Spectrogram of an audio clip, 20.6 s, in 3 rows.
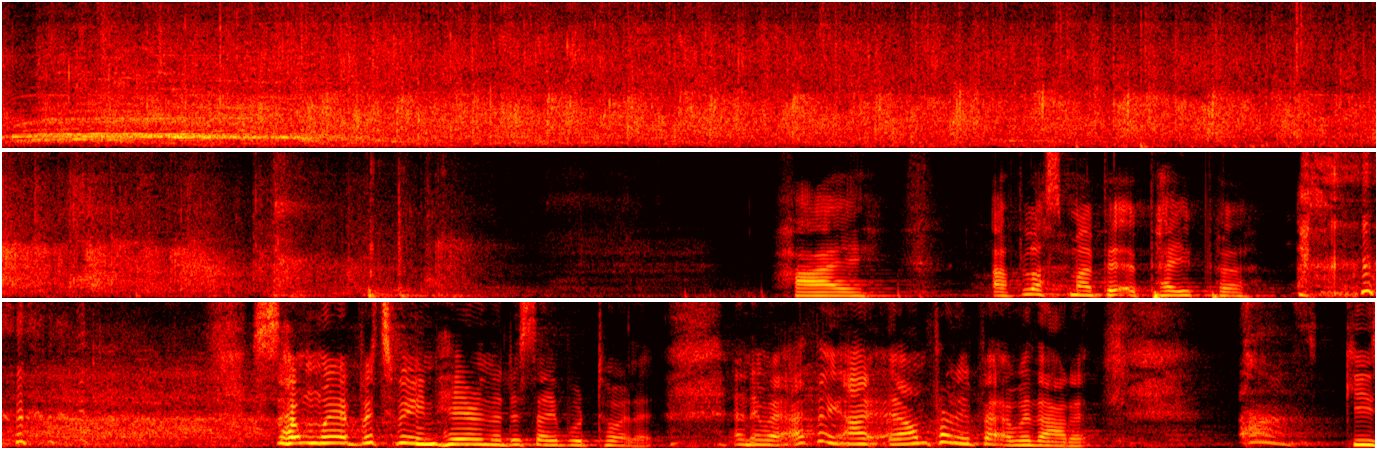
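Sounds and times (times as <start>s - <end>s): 
audience applause: 0.0s - 9.4s
speech: 10.8s - 13.2s, 15.1s - 19.4s
laughter: 13.4s - 15.7s, 17.4s - 18.4s.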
